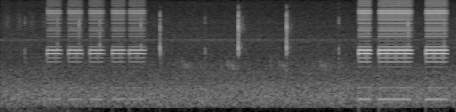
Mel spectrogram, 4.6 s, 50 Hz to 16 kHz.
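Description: Modded beeper of a NIR sensor in Farming Simulator 22 sounds in loud, evenly spaced electronic beeps: four rapid bursts at the start, then a quieter stretch with scattered faint blips, then three louder beeps near the end.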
